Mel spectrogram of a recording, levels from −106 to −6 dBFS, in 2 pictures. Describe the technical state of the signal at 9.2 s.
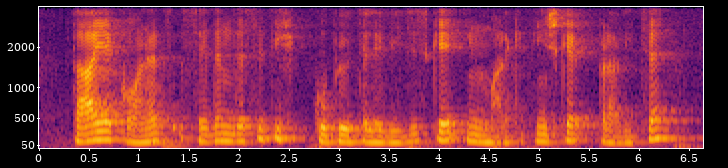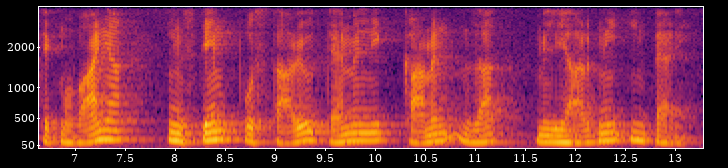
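At 9.2 s the audio is intact, with only the ordinary narrowband character of the call path, which carries nothing above 4 kHz.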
